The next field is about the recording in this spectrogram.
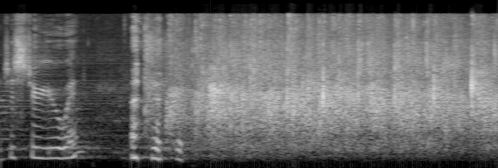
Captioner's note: applause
